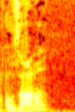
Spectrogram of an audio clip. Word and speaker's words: Ozuna: Ozuna, Atlanta Braves.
